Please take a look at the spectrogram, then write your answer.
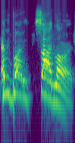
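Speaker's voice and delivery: mock coach yell. Coach Ian yelling at players.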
